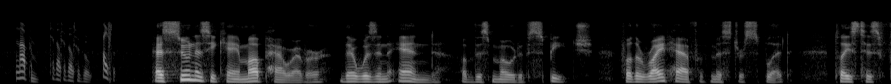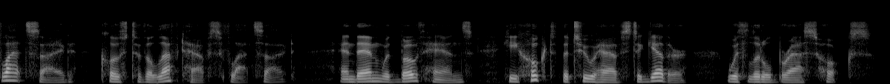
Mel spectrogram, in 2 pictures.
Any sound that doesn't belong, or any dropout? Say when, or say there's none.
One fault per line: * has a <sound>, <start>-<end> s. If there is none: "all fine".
* has a chirp, 0.2-1.2 s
